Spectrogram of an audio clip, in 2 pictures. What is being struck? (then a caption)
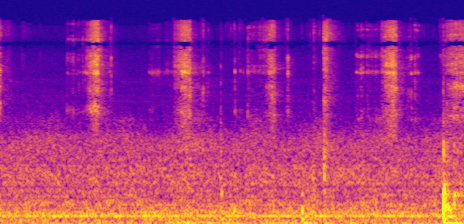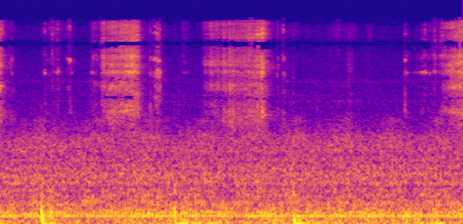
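Molded kinetic sand shape scraped with a metal knife. A solid, molded pink kinetic sand figure held in the hands is scraped and shaved with a metal utility knife. Quiet, soft rasping strokes come in short bursts with bright, hissy edges, and one sharper tick of the blade stands out midway. A low, steady hum sits underneath throughout.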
